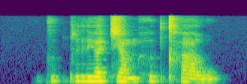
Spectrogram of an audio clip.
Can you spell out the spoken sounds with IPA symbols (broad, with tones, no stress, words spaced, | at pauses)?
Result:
kɯ˨˩k̚pri˦˥a̯ t͡ɕa˨˩m hɯ˥˩k̚tʰa˨˩w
